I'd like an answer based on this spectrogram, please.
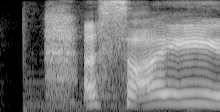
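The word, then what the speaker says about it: açaí: correct me acai acai it's done it's done acai is how you say it thank you so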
